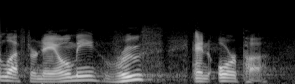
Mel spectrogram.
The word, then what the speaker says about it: Orpah: are Naomi Ruth and orpah I was terrified I was going to mispronounce that as Oprah I did that a couple of times anyway Ruth and orpa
